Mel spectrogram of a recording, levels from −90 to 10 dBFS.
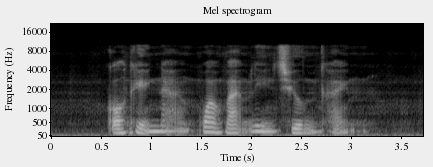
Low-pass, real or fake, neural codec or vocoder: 9.9 kHz; fake; autoencoder, 22.05 kHz, a latent of 192 numbers a frame, VITS, trained on many speakers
